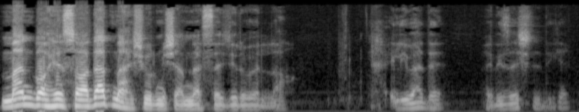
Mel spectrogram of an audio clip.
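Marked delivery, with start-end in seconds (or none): 2.0-5.7 hushed aside. Real, not acted. Preacher's dismayed aside.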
